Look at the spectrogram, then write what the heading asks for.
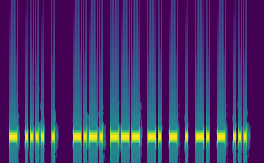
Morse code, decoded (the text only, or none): THE CONTENTS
